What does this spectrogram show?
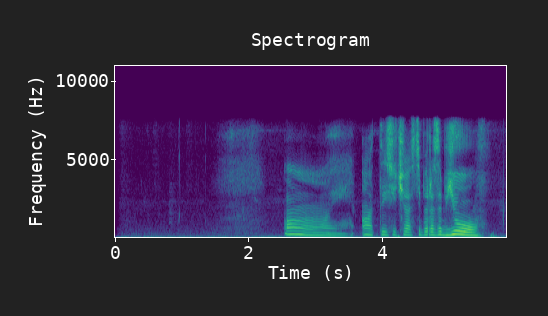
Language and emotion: Russian, angry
